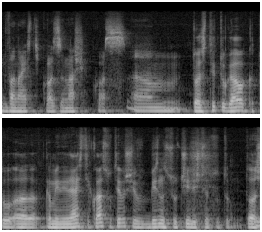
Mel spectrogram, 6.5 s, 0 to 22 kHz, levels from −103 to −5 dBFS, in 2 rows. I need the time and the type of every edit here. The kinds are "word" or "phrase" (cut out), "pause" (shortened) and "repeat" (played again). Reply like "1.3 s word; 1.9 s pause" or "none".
none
